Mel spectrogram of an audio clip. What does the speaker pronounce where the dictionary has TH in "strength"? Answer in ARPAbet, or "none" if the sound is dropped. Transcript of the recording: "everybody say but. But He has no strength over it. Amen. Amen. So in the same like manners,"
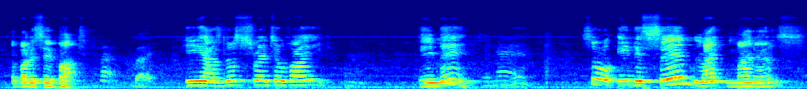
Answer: T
